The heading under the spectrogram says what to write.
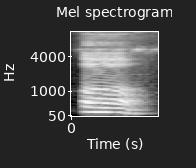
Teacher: कंठ्योष्ठय वर्ण यानी जिसका उच्चारण कंठ से और ओठ से दोनों से होता है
